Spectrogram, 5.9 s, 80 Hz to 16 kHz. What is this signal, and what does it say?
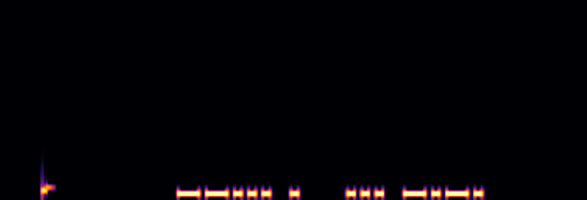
Morse code, heard as a keyed tone, about 17 wpm, 700 Hz. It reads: 7E SC
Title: Field Day Exchanges Encore - 17wpm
